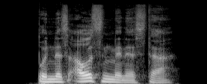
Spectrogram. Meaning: federal foreign minister
- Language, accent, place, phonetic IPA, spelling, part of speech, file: German, Germany, Berlin, [ˌbʊndəsˈaʊ̯sənmiˌnɪstɐ], Bundesaußenminister, noun, De-Bundesaußenminister.ogg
